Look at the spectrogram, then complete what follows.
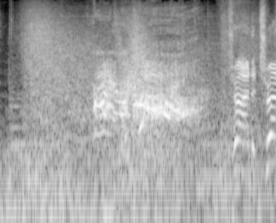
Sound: screeching

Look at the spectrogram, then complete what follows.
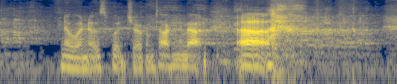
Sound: laughter from audience; laughs

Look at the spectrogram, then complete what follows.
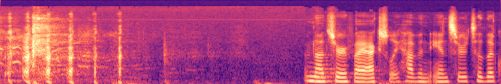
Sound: laugh

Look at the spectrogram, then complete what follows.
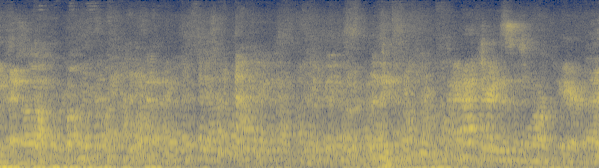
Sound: audience chattering

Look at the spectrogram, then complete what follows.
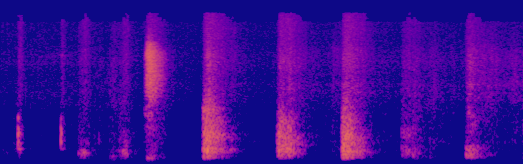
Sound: footsteps approaching

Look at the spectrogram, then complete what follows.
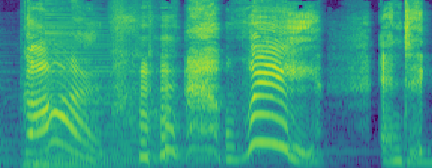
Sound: giggles

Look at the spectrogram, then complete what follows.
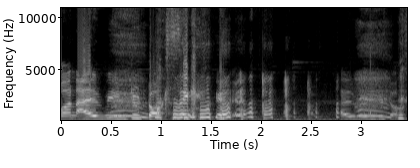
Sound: laughs

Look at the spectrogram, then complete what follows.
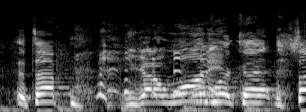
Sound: laughs

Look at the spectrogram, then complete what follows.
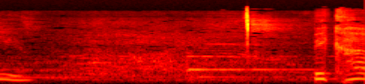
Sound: audience exclaiming

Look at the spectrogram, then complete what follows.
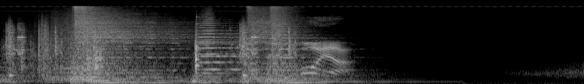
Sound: speaks foreign language

